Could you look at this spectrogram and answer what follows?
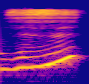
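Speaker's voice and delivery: "Z" as a held buzzing sound; isolated Z sound. Shown as a demonstration. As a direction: sound out "Z", don't name the letter. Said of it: "j'entends le son". (« Z » prononcé comme un son, zzz)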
